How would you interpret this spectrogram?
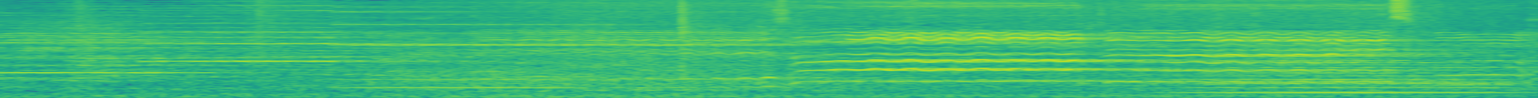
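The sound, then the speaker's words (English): An MTA subway train's motor sings a stepped electronic melody as it shifts to a higher gear while accelerating, clear tones jumping to higher pitches over a steady rumble of rolling wheels, fairly loud. “And then the train shifts to a higher gear as it accelerates, and then this is the sound that comes out.”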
